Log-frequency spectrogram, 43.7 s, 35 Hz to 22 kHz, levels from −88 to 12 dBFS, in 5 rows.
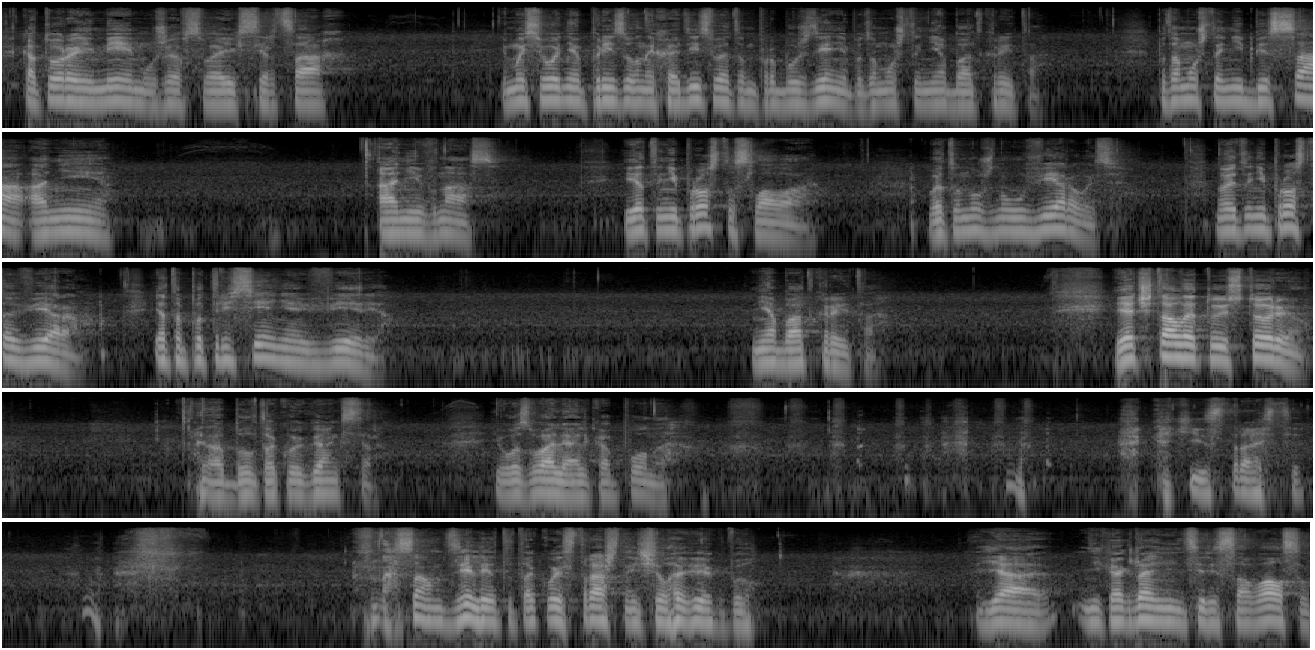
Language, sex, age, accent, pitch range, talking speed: Russian, male, 50-69, native, 120-140 Hz, 100 wpm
